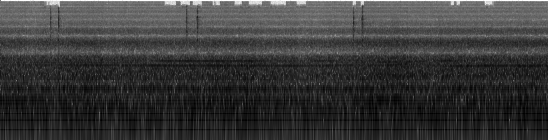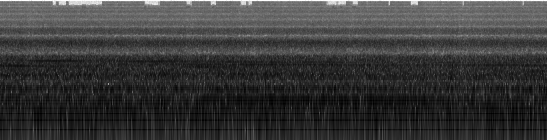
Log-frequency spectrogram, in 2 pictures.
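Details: AMD stock Wraith Spire CPU cooler: steady fan whoosh with constant hum and faint tones, noticeably loud; loud CPU cooler fan noise.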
